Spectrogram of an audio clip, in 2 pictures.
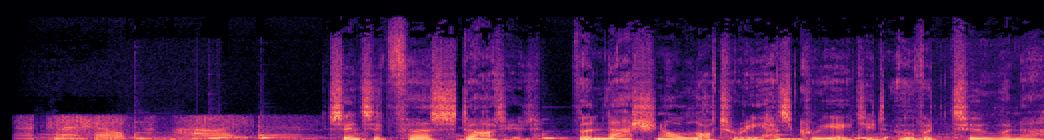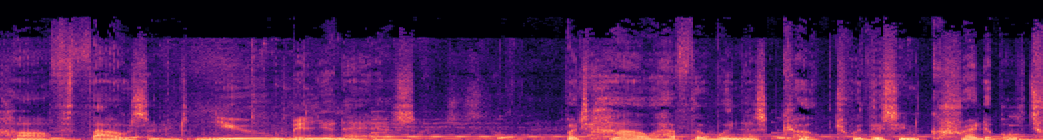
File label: narrative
